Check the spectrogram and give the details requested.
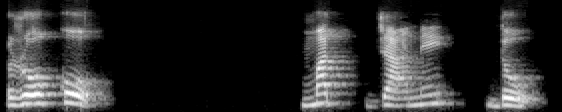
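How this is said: There is a pause right after 'roko'. Stop him; do not let him go. "जो रोको में ये विराम लगा हुआ है"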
